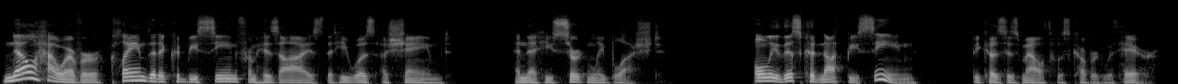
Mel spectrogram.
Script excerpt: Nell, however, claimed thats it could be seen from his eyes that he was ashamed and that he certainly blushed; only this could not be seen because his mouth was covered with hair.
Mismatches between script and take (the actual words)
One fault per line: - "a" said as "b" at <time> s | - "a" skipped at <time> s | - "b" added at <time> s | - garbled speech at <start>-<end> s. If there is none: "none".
- "thats" said as "that" at 1.5 s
